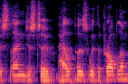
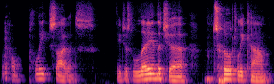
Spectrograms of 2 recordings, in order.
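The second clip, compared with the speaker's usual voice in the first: normal talking voice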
